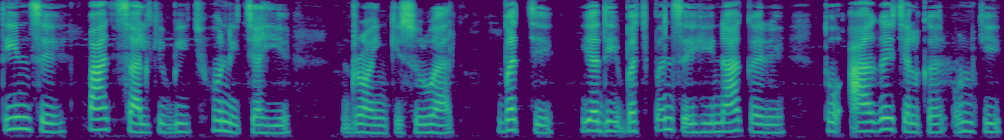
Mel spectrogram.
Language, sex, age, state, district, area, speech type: Hindi, female, 18-30, Uttar Pradesh, Sonbhadra, rural, spontaneous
